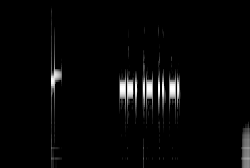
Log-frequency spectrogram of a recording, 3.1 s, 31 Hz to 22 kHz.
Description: Morse code, heard as a keyed tone, about 52 wpm, 700 Hz. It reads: GAIN
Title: Sentences from Top 1000 Words - New Word Drill - 50wpm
